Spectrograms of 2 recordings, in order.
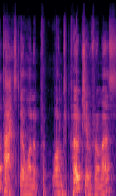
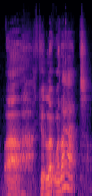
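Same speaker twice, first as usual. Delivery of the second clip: ordinary delivery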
